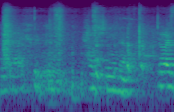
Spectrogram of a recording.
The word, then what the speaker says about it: Pashina: Pashina.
